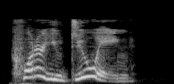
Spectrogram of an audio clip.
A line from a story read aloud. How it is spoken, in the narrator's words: he shouted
